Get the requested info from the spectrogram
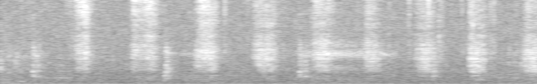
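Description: Double-edge safety razor (King C. Gillette with a Pol Silver blade) scraping through long whiskers on lathered skin in quick short strokes, about two or three a second.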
